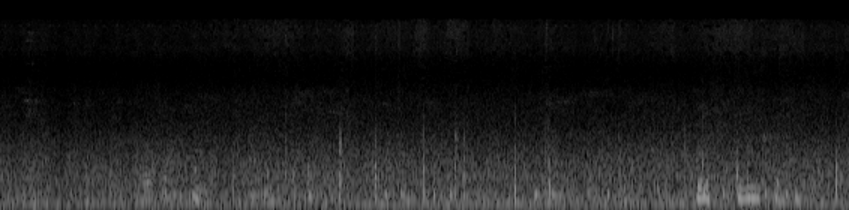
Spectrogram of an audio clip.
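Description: Outdoor garden ambience: soft, irregular footsteps of someone walking on a dirt path, with faint voices of people nearby, a little louder near the end.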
